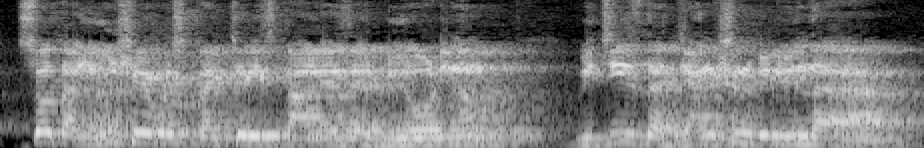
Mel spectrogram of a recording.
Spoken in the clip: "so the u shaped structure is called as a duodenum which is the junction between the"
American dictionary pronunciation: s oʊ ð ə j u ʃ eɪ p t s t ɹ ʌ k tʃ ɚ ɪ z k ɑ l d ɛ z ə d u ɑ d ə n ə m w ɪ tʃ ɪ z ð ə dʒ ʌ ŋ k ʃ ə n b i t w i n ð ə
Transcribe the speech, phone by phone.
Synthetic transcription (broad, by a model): s oʊ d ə j u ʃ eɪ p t s t ɹ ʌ k tʃ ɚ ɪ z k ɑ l ɛ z ə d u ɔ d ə n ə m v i tʃ ɪ z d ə dʒ ʌ ŋ k ʃ ə n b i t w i n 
